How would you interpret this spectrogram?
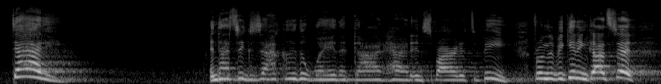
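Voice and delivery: usual speaking voice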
